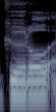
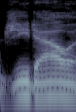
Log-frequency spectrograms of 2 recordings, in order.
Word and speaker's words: GDAL: is a software library called google and ogre or gdal and ogr depending on how you like to pronounce those and those are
